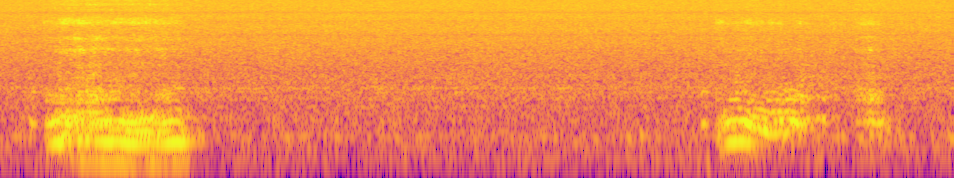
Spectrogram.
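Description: Two low, rumbling snores separated by a quiet pause, over faint room noise; ordinary snoring.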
